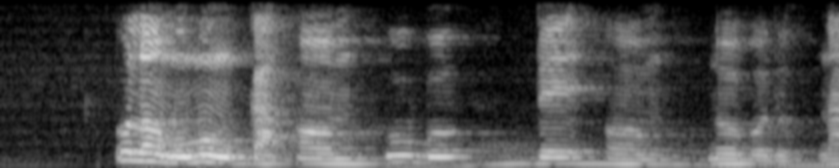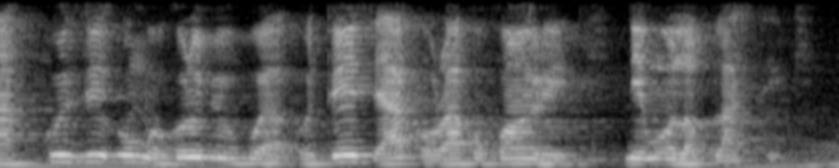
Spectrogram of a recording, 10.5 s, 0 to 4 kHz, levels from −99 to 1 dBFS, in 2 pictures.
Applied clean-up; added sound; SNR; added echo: none; Engine starting / Car; 20 dB; reverberation time 0.5 s.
